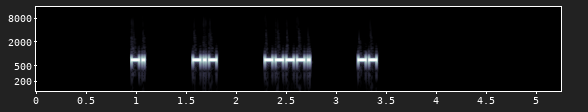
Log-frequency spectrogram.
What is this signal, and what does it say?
Morse code, heard as a keyed tone, about 44 wpm, spaced as for 15 wpm, 700 Hz. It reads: NK9M
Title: USA Call Signs - 4 Characters - 6x Character Spacing - 45wpm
